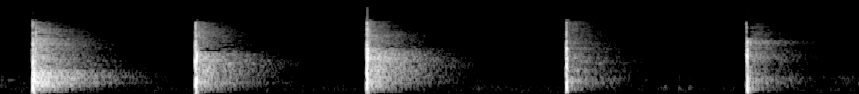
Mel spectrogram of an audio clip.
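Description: A slow clap: five sharp, loud hand claps spaced evenly about a second apart, each crack ringing out briefly before the next. No voices are heard.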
